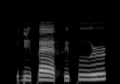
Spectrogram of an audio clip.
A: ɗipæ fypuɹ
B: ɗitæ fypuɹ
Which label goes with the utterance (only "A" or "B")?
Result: A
